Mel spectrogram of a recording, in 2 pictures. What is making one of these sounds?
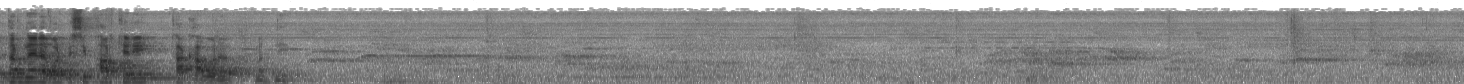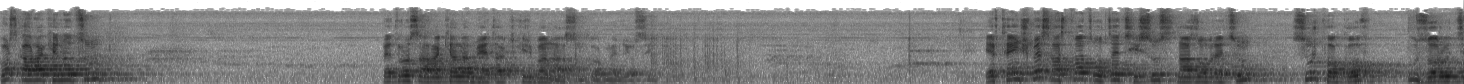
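A man speaks calmly and slowly, close by, with long pauses.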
